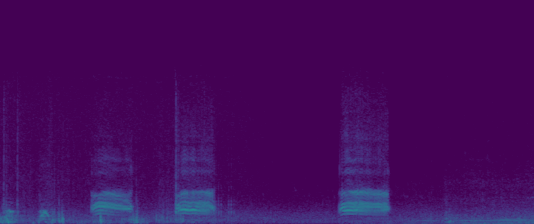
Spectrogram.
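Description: A crow cawing three times, each harsh call about half a second long. The first two come close together and the third follows after a pause of about a second and a half.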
